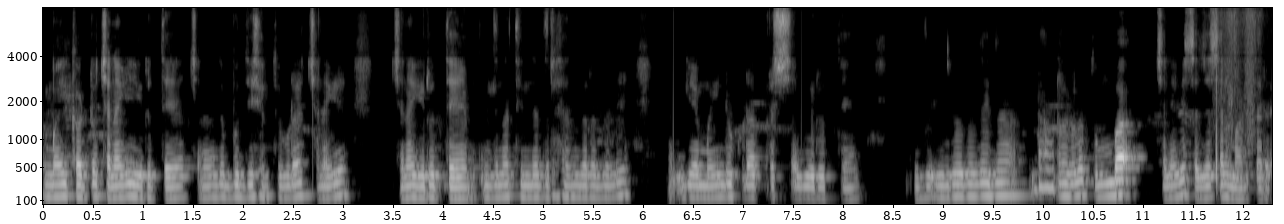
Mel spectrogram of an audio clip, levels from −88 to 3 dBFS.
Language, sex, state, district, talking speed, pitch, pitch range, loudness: Kannada, male, Karnataka, Chamarajanagar, 115 wpm, 130 Hz, 125-140 Hz, -31 LUFS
